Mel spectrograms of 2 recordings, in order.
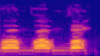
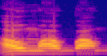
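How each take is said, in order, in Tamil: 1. உயிரெழுத்து ஒரே நிலையான 'o' ஆகும். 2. உயிரெழுத்து 'a' இலிருந்து 'u' நோக்கி நகரும். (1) "அது ஓம்னு மாறிடும்" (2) "ஔம் ஔம்னு சொன்னீங்கன்னா"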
